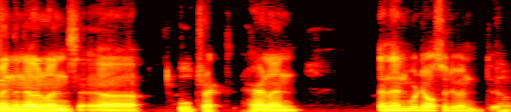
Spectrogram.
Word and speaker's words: Haarlem: HAARLEM. Yeah, like Van Halen.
